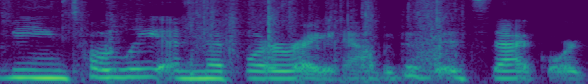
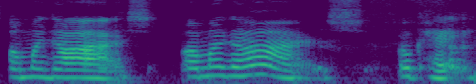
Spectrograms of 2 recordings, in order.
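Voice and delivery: ordinary talk

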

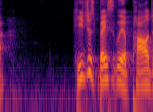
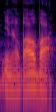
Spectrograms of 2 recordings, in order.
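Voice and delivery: ordinary talk

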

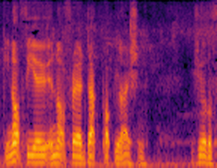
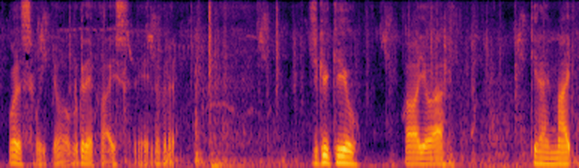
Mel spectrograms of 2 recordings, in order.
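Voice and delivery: lower, softer praise to the dog; soft cooing; 5 semitones lower, 5 dB quieter than usual. Real, not acted. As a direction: coo gently at the dog's face.

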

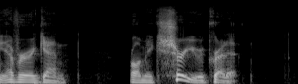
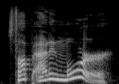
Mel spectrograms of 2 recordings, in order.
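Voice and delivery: pitched way up, slow and insistent; high pleading voice; 11 semitones higher, slower than usual. Acted. Nami begs him to stop taking on more, high and pleading. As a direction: beg him to stop, stretching the words.

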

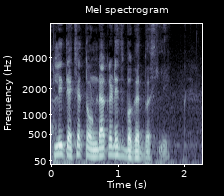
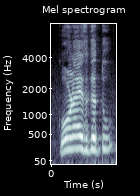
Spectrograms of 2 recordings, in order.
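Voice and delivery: high, louder gruff soldier question; a rough soldier demanding who she is; soldier asking; 11 semitones higher, 4 dB louder than usual. A narrator's reading.

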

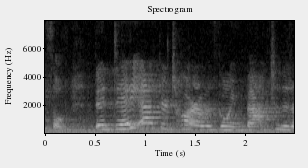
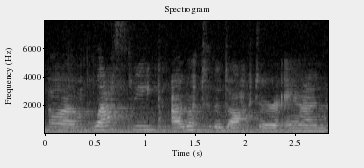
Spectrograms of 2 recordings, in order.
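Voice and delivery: low, soft, sombre retelling; subdued confession; 5 semitones lower, 6 dB quieter than usual. Retold or imitated. Woman telling Holly about her cancer, subdued. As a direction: lower the voice and give it quietly.

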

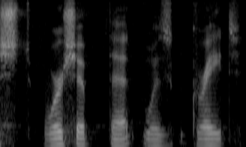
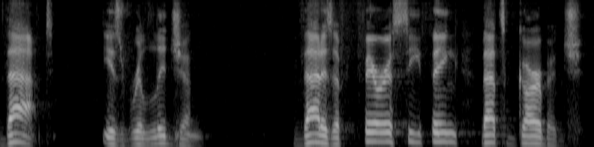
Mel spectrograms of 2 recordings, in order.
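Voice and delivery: loud, passionate preacher voice; preacher at full force; preaching; 10 dB louder than usual. Acted. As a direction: preach it hard to the congregation.

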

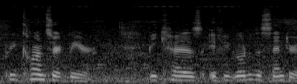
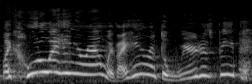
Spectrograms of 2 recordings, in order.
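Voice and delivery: high, loud, fast and laughing; exasperated yelling; 12 semitones higher, 6 dB louder, faster than usual. Real, not acted. Complaining about her weird friends, exasperated yelling. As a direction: rattle it off in comic disbelief.

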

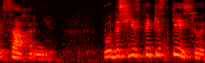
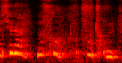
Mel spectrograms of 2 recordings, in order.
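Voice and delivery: ordinary delivery

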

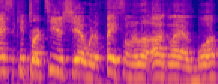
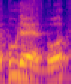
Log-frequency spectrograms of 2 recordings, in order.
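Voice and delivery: ordinary delivery

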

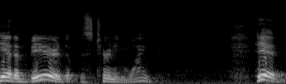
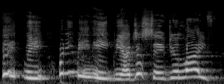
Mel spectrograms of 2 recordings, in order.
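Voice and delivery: high, loud squeaky disbelief; a small animal crying out that it isn't fair; shocked squirrel; 12 semitones higher, 5 dB louder than usual. Acted.

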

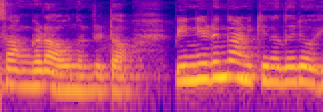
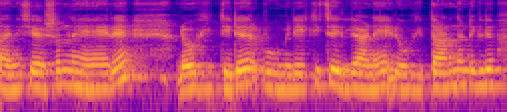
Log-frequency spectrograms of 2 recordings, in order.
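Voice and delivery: ordinary talk

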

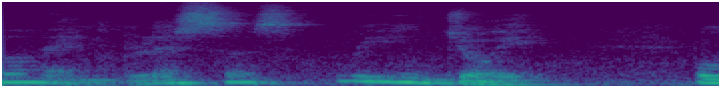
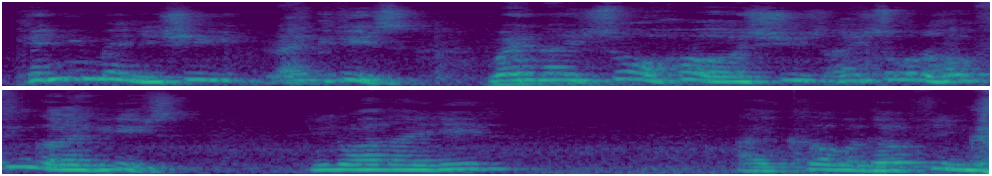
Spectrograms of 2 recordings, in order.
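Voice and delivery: ordinary delivery

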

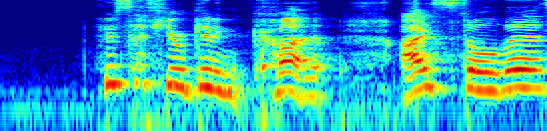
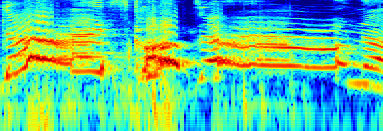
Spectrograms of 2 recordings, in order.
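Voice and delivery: high, loud plea; shouting over a fight; 13 semitones higher, 4 dB louder, much slower than usual. Acted. Girl tells fighting friends to calm down, shrill shout. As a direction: yell to break up the brawl.

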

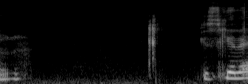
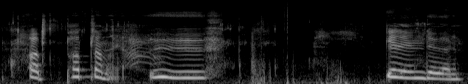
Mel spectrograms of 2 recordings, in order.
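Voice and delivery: ordinary delivery

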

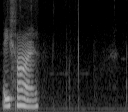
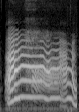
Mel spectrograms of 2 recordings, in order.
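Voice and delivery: long, high, loud scream; 11 semitones higher, 9 dB louder than usual. Acted. Scared player cries out in the game, screaming.

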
